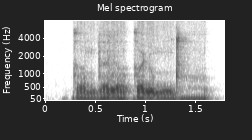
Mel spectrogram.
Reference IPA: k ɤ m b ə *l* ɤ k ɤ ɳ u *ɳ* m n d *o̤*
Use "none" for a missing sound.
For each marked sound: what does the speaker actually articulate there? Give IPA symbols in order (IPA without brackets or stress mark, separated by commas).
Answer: l, none, o̤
